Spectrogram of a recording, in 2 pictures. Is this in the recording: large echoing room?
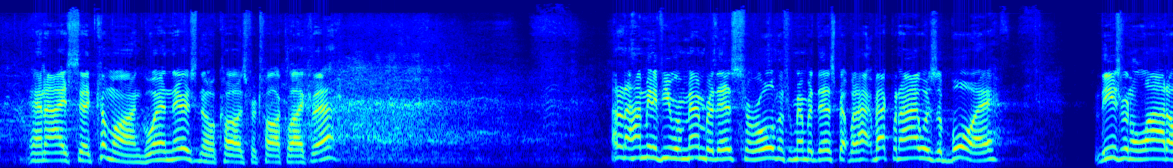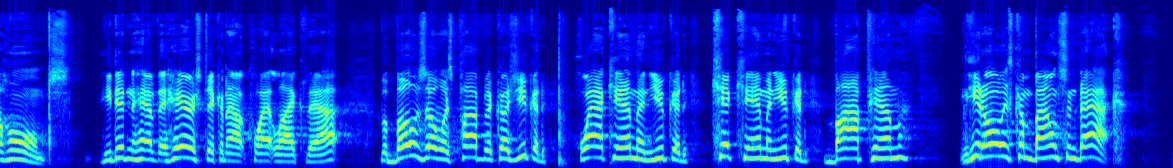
yes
